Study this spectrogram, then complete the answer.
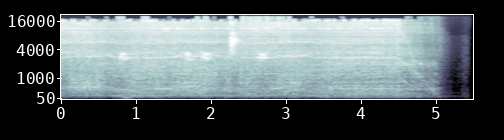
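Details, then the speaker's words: Dyson V12 Detect Slim Absolute cordless stick vacuum, which had been clogged and kept pulsing and cutting out, now no longer pulsing, vacuuming: steady high-pitched whir and airflow hiss at even pitch, then switching off. Running normally. "it's not pulsing anymore, but it's still not bloody lasting."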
